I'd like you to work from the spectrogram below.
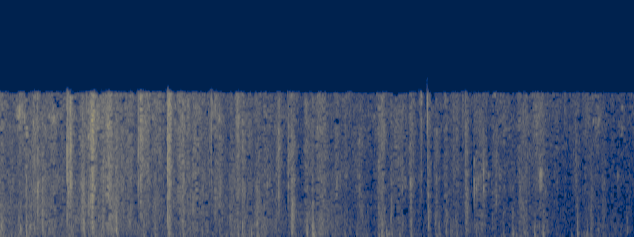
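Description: Many rapid hoofbeats clatter in a continuous, uneven rhythm as a troop of mounted Western Xia warriors turns and gallops in pursuit. The sound is fairly faint.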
